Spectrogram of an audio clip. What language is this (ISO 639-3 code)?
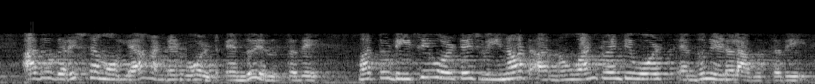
kan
